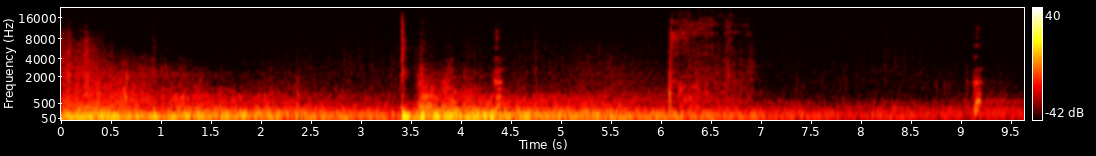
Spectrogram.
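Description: A Confringo fire spell bursts with a sudden boom inside a dark mine in the game Hogwarts Legacy, a short explosive crack followed by a rumbling decay amid faint ambient game sounds.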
